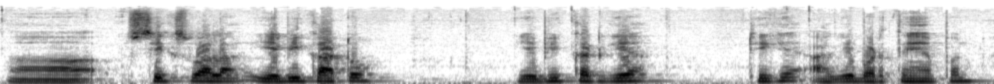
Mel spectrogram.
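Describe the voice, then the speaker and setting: A man's voice: mid-range voice, steady tone, unhurried, dark tone. A young man with a Chhattisgarhi Hindi accent teaching students, repeating instructions over and over and urging them to cross out topics. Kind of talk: classroom lesson addressed to students.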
